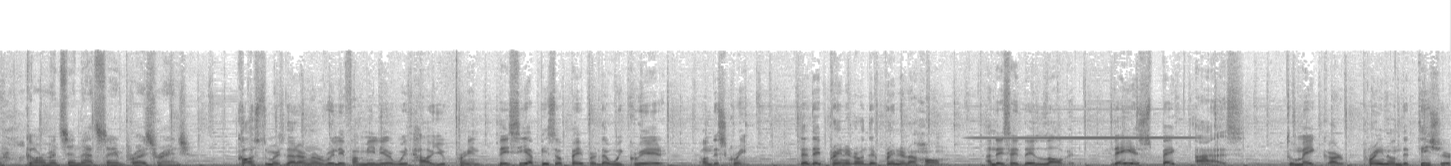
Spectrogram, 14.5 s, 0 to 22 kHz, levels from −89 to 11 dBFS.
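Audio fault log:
9.60 to 12.10 s, feedback whistle: a thin, steady tone near 3.8 kHz sits behind the sound for about two and a half seconds, roughly 15 dB below it, swelling and fading slowly in level before it stops. The likely cause is a loudspeaker-to-microphone loop held just at the edge of feedback, where gain at that one frequency is high enough to keep ringing but never high enough to grow into a runaway howl.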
